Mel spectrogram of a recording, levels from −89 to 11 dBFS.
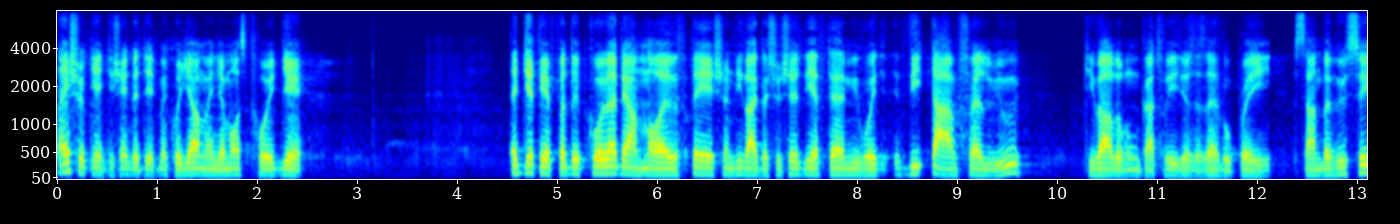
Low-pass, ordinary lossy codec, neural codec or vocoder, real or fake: none; none; codec, 16 kHz, 0.5 kbps, FunCodec, trained on Chinese and English, 25 frames a second; fake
